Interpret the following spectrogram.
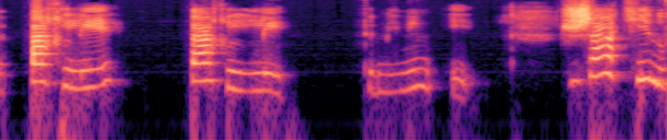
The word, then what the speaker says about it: parler: dizer ar ler né esse r não é pronunciado parler tá ruim femini shake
